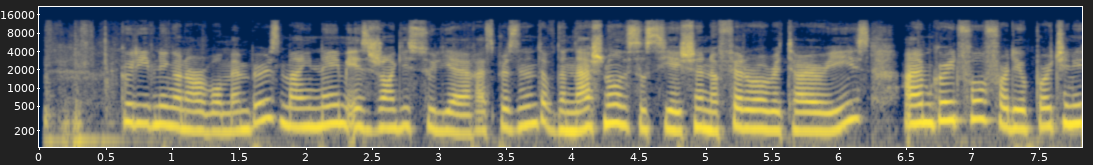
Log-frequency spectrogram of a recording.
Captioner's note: speaking French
